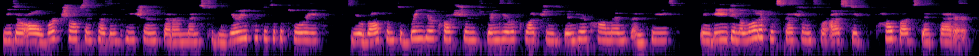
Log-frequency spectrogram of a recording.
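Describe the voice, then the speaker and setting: High-voiced woman on a tinny call. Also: fairly even intonation, a little fast. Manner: friendly, inviting. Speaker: project manager closing a meeting. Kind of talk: online presentation talk. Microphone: computer mic on video call. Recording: tinny phone-like call audio.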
